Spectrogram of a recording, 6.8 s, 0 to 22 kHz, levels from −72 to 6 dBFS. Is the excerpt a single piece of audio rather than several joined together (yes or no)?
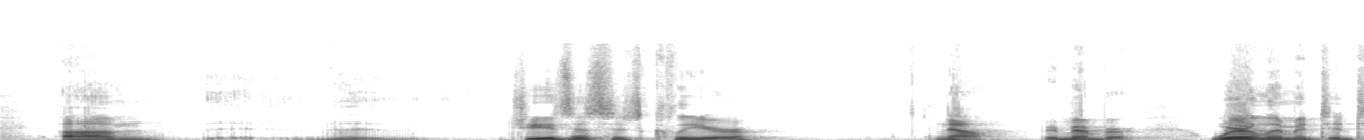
yes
